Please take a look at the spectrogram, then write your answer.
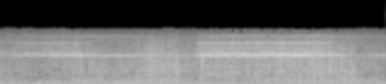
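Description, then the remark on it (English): A telephone rings in two buzzing bursts separated by a short pause, with a thin, somewhat muffled old-fashioned tone at moderate volume and no voices. “The phone's ringing.”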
